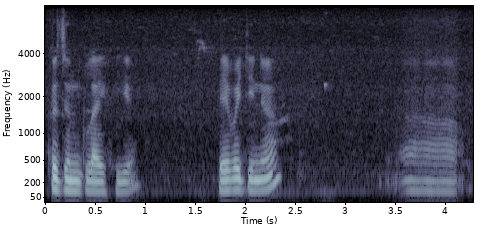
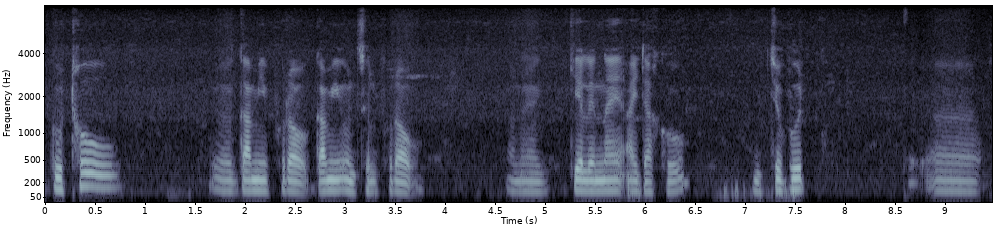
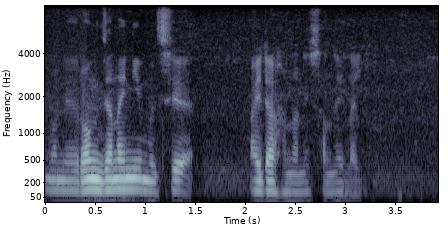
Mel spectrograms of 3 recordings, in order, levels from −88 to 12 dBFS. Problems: constant background noise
